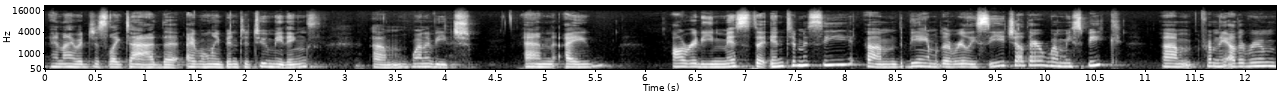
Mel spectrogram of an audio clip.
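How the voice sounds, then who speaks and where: A woman with strong vocal fry speaks thoughtfully as a committee member in a city meeting room. Her pitch is fairly low. She pauses with filler ums. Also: a little mellow.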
